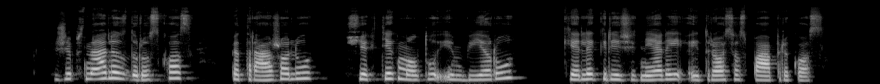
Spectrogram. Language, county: Lithuanian, Alytus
